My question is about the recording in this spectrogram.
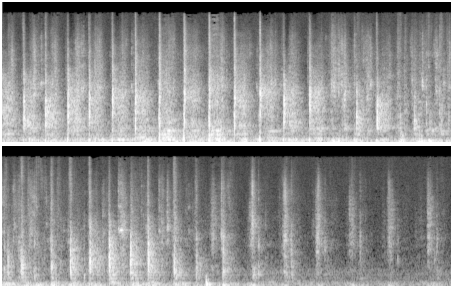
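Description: Quick, even pulse of a person hurrying along on foot, about three beats a second, fading toward the end.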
